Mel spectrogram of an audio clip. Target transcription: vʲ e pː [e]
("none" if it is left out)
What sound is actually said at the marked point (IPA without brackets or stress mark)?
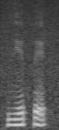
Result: e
